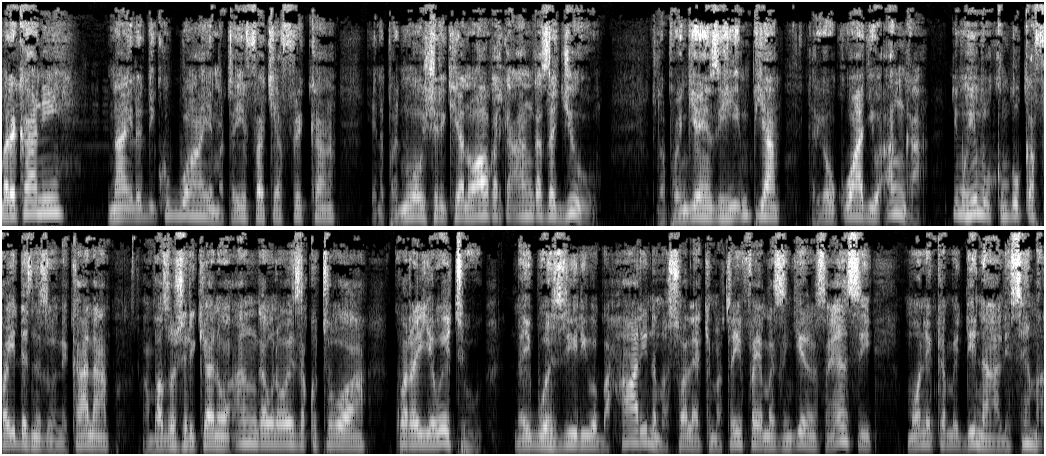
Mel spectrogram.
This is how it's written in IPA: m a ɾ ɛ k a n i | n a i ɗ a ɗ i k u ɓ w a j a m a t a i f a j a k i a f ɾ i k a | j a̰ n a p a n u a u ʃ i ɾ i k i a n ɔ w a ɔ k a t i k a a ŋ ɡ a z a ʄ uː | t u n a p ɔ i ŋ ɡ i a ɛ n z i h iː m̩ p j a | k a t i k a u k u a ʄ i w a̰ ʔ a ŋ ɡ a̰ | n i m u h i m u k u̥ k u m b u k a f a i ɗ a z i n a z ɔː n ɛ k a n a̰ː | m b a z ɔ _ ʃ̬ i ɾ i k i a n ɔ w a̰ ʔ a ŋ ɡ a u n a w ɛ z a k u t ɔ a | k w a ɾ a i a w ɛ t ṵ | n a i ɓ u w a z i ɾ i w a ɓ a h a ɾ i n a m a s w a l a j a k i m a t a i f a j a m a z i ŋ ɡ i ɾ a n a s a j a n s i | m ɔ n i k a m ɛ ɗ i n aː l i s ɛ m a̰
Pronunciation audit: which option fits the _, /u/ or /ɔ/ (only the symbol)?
u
